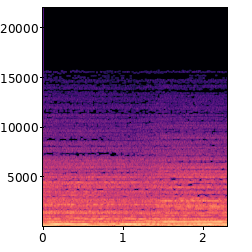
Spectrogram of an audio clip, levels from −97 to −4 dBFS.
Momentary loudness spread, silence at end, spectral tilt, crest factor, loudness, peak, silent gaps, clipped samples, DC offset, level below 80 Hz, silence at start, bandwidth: 2 LU; 0 s; -6 dB/octave; 10 dB; -18 LUFS; -6 dBFS; none; under 0.1%; under 0.1%; -38 dBFS; 0 s; 11 kHz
